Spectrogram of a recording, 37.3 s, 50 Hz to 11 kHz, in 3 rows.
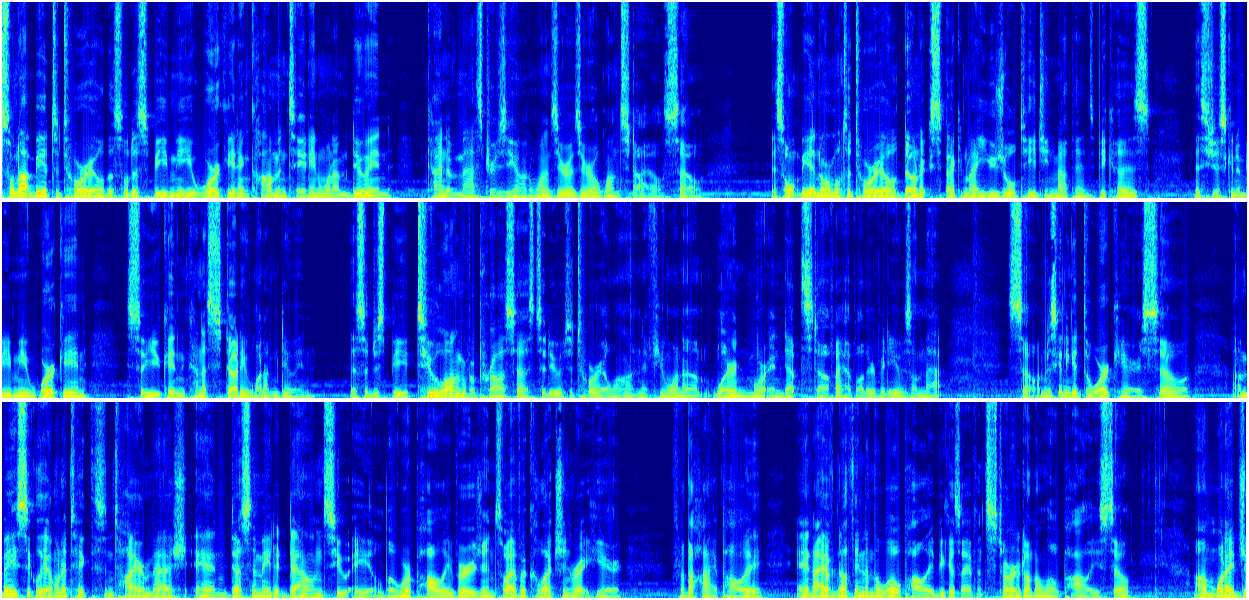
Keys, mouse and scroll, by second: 16.0-18.4 middle drag, 20.0 shift+middle click, 22.1 middle click, 23.8 z, 24.3 middle click, 24.8 shift+middle click, 25.0 middle click, 25.9 shift+middle click, 30.7 middle click, 31.6 click, 31.9 click, 35.5 middle click, 36.3 click, 36.6 middle click.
